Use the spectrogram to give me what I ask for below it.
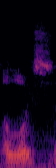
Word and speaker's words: Alois: Prince Alois, am I saying that right? – Yeah.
